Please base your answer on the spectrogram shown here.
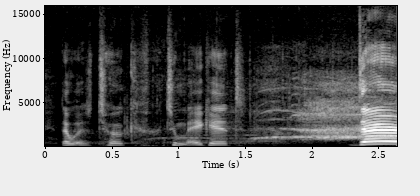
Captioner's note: audience cheers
